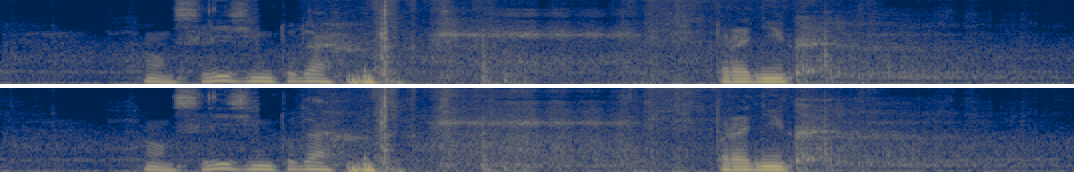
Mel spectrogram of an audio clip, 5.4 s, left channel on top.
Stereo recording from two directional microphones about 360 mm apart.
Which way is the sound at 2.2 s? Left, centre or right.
Right.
